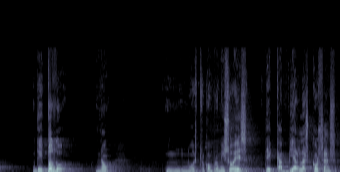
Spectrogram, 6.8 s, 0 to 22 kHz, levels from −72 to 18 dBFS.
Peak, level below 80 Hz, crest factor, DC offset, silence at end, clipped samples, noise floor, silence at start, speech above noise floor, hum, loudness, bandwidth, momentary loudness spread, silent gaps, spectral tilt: 0 dBFS; -66 dBFS; 22 dB; under 0.1%; 0.05 s; under 0.1%; -60 dBFS; 0.65 s; 40 dB; none; -20 LUFS; 16 kHz; 16 LU; none; -5 dB/octave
